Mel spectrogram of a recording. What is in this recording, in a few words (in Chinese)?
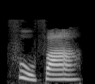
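"复发", Mandarin Chinese; chinese flashcards; hsk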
